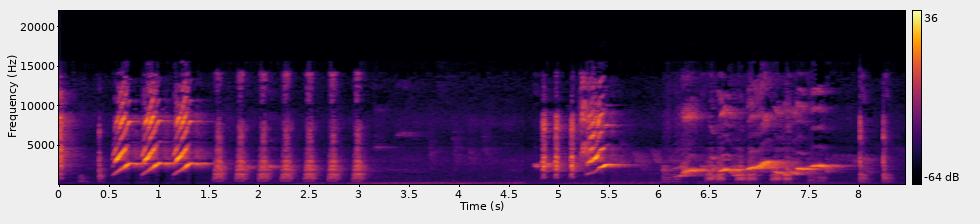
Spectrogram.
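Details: Javan myna song used as a lure to excite rivals: rising squeaky whistles over fast clicking notes, a pause with faint low hum, then more upswept whistles and a harsh warbling chatter.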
